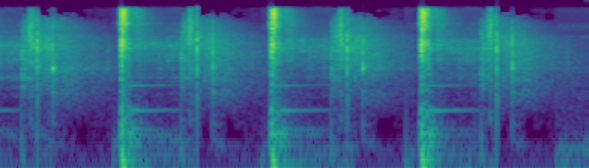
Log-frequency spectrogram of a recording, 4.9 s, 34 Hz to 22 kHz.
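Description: A 457 caliber big-bore air rifle fires three loud, sharp shots at roughly even spacing of just over a second, each a crisp crack followed by a brief metallic clatter and short echo, with no talk.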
